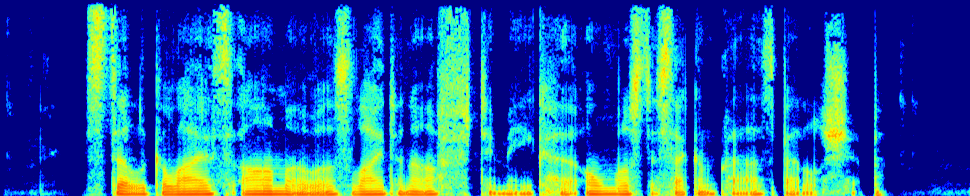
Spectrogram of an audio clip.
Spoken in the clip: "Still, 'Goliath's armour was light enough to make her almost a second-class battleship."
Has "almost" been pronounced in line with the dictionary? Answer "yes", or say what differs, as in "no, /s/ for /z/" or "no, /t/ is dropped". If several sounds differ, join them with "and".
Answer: yes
